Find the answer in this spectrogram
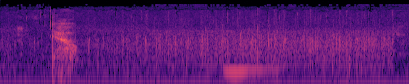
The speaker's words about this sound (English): Thank you very much for that round of applause.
